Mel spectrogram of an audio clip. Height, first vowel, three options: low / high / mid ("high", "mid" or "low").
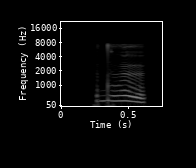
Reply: high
